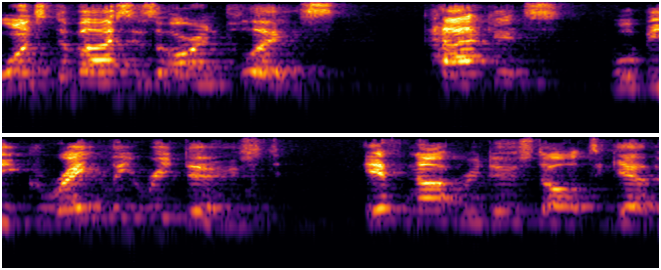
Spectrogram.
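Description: Speaking loudly and fairly slowly with a Southern US accent, a man's fairly high voice swings very widely in pitch over noticeable background noise. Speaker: school district official. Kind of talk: public meeting presentation.

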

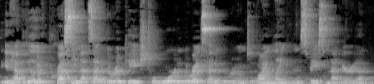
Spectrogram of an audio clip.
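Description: A woman at a moderate pace with hardly any pauses, in strong room echo and noticeable background noise. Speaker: yoga instructor. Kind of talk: guided yoga instruction. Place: home room.

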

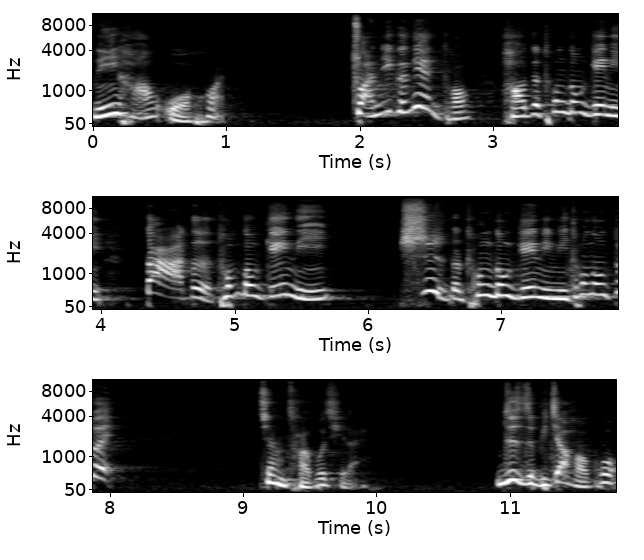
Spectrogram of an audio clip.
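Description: Pausing long and often, a man speaks fairly slowly at an extremely high pitch with very wide pitch swings over a quiet background. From Taiwan. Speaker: Buddhist monk teacher. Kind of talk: dharma lecture. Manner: many filler interjections. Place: hall. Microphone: podium.

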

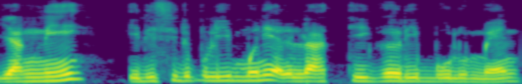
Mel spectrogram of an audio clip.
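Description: This man's voice has a dark, mellow tone, heard against a quiet background in a dry recording with no echo. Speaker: product reviewer. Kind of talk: casual product review chat. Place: open country.

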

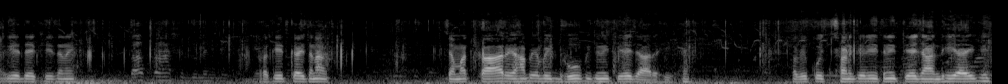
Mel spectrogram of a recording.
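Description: A man in monotone, flat intonation at a fairly slow pace, with long, frequent pauses, a dry sound with no echo and light background noise. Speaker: site contractor. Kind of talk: casual vlog commentary. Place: open country. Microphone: phone near.

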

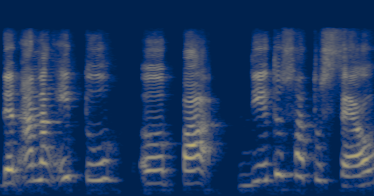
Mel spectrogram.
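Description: The background is hushed. A woman does the talking. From North Sumatra, Indonesia (Tarutung, Batak area); North Sumatra, Indonesia. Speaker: film director; guest. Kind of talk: interview. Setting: live stream. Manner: hesitant, many filler sounds. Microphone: webcam.

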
